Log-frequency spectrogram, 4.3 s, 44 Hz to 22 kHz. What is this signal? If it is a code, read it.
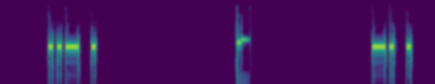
Morse code, heard as a keyed tone, about 28 wpm, 700 Hz. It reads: U E N E
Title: Top Two Letter Combinations in Words 28wpm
